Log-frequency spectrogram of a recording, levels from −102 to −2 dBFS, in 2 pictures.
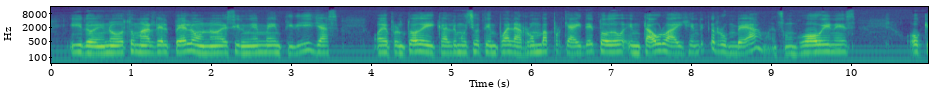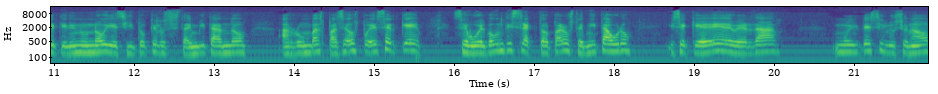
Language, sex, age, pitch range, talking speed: Spanish, female, 50-69, 155-175 Hz, 160 wpm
